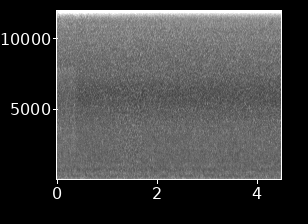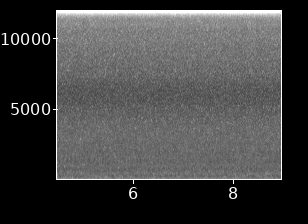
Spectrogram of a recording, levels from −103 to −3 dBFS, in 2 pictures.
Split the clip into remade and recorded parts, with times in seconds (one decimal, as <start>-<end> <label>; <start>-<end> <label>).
0.0-1.2 remade; 1.2-1.7 recorded; 1.7-9.0 remade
